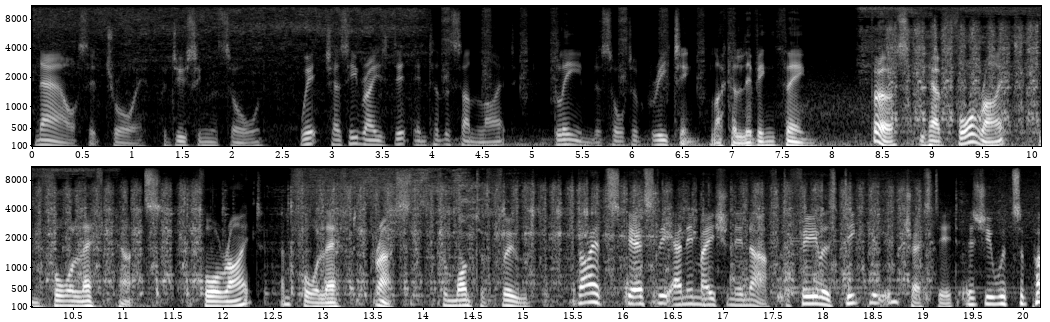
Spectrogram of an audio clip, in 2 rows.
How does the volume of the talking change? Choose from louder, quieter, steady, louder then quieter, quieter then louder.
louder.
